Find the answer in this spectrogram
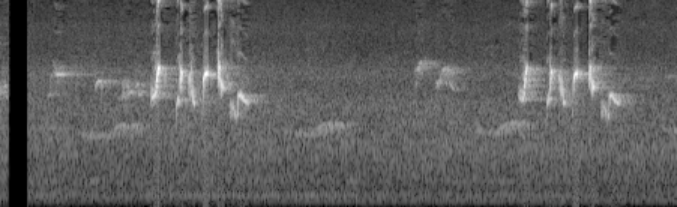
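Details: Red-whiskered bulbul performing Pleng Ho song, used as a lesson for young birds: soft gliding whistles lead into two lively clusters of rich, rapid whistled notes spaced about three seconds apart.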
